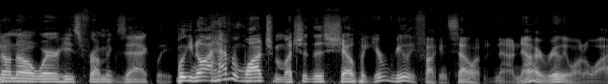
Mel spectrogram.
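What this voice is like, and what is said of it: Usual voice. Nothing is said of it.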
